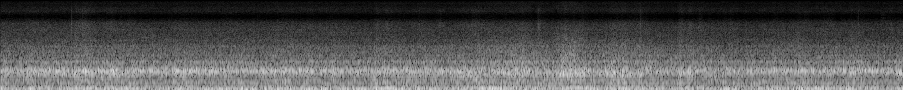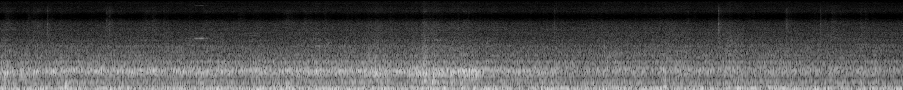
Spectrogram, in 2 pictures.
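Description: Shonan-Shinjuku Line commuter train heard from inside the carriage, running along the line with a steady rumble of wheels on the rails.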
